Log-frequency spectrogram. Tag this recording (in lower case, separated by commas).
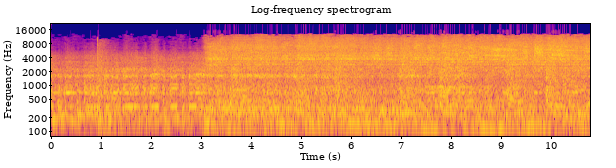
music, rock music, heavy metal, punk rock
